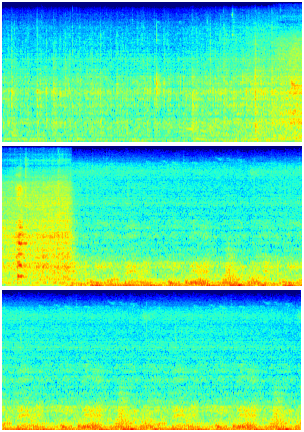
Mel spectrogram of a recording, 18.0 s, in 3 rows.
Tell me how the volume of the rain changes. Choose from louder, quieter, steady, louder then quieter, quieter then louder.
louder.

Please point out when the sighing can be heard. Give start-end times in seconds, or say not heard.
5.8-6.4.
